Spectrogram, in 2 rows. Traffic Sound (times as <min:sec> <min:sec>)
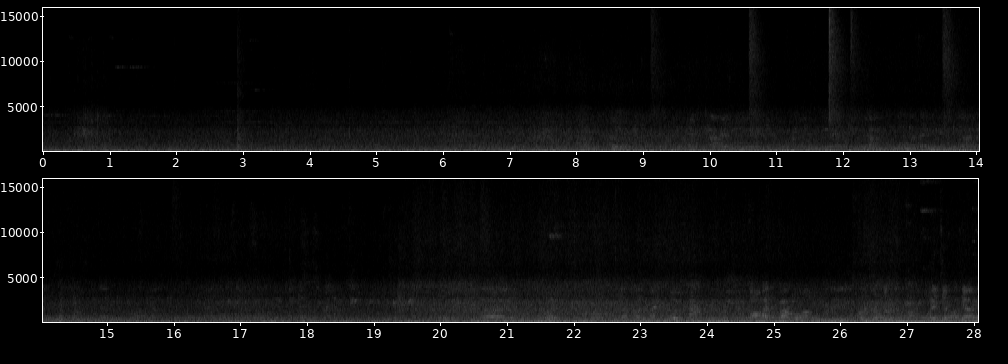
0:19.3 0:28.0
